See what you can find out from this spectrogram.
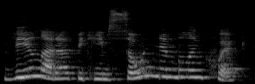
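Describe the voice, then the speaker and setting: A woman teacher reading a children's storybook aloud in an expressive, deliberate way, with brief teaching asides. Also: high voice. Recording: echoey, reverberant room.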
